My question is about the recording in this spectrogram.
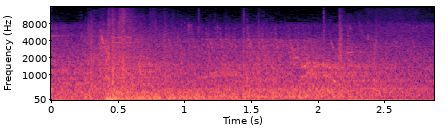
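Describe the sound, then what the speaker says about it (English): An ion grenade goes off in the Star Wars Battlefront video game: a loud boom up close, followed by a rumbling tail, with a player's voice over the game noise. "Ion grenade"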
